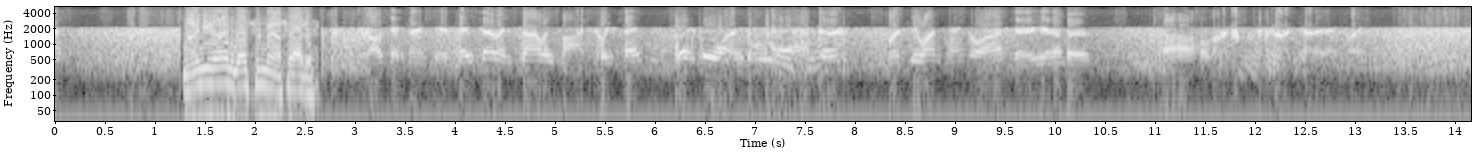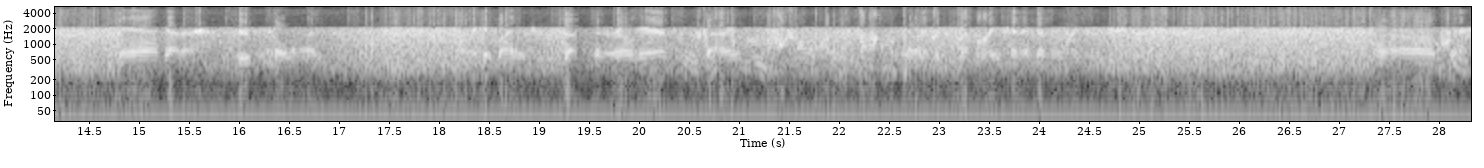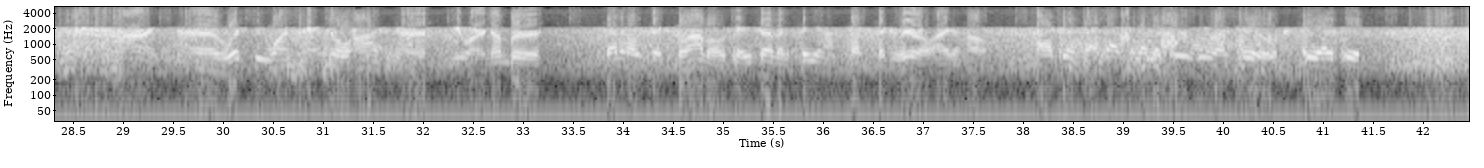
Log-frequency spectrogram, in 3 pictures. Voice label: SSB USB 14MHz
